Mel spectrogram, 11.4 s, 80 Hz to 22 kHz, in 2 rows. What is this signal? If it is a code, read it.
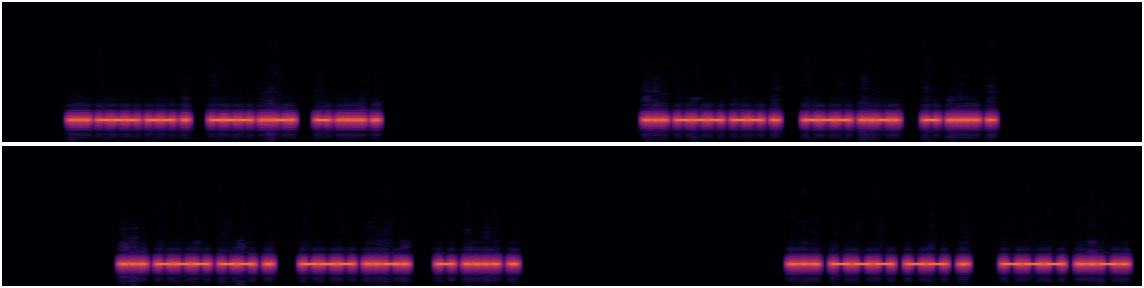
Morse code, heard as a keyed tone, about 61 wpm, 700 Hz. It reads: SOME OF THE SOME OF THE SOME OF THE SOME OF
